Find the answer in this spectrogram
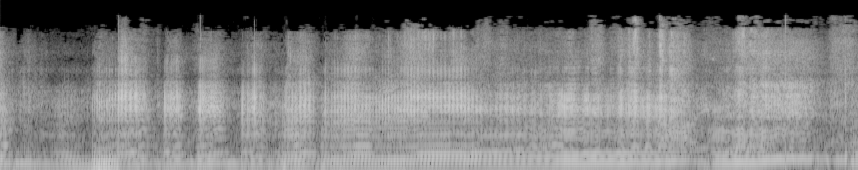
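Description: Rally car engine revving hard as the car drives past, its pitch dipping about a second in and then climbing, with another rise near the end.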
